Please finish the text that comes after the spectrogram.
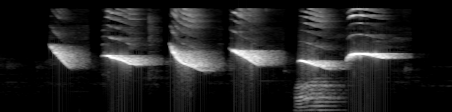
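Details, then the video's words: Green-winged saltator song: six loud clear whistled phrases, alternating sharply falling slurs and steady level whistles, delivered at a fast even pace with short gaps, plus a brief low voice underneath. "QUAL É O CANTO DESSE TRINCA FERRO DO INSCRITO?"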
